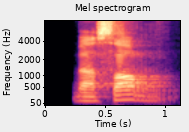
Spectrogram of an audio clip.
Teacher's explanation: karena waqaf sebelumnya fathah dibaca dengan tebal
